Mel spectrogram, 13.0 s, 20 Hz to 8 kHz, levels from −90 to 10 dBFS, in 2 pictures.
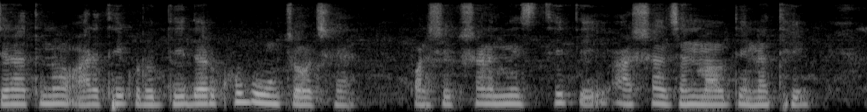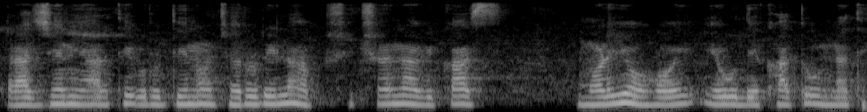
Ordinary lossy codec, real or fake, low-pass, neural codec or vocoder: none; fake; 7.2 kHz; vocoder, 44.1 kHz, 128 mel bands, Pupu-Vocoder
